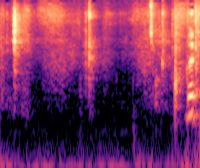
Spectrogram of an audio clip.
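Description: Sheets of a pad of patterned craft paper being turned and handled by hand: a string of soft rustles and small taps.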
